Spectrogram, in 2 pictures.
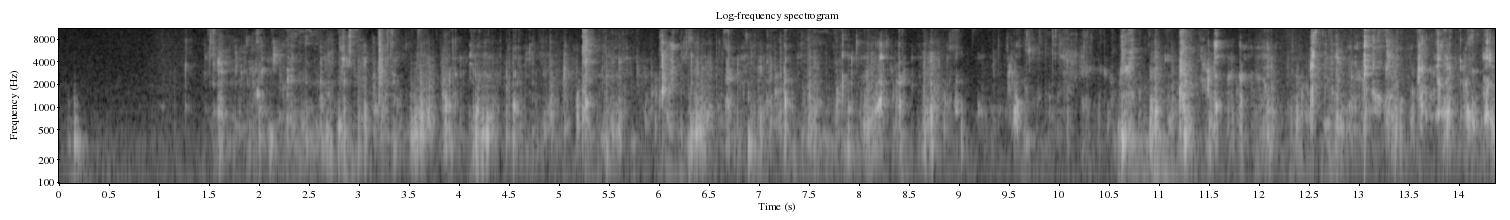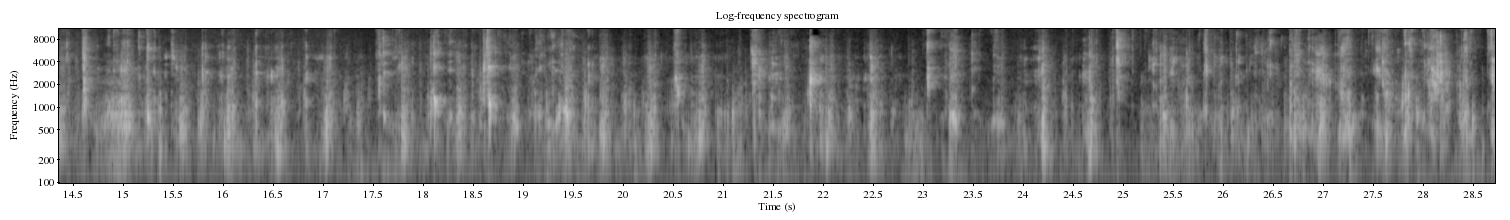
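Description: Close-up chewing of boiled octopus tentacle: wet, squishy mouth sounds with many small irregular clicks and smacks, starting about a second and a half in.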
